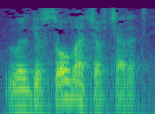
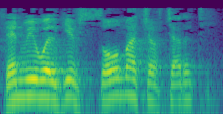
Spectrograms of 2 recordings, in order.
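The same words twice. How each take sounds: First: Lower, softer repeat; softer echo. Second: Said in the usual way. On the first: Shown as a demonstration. Preacher echoes the hollow promise in a softer voice. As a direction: let the promise fall away quietly.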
